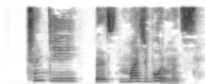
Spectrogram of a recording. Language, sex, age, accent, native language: Uzbek, female, under 19, Navoiy, Uzbek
